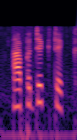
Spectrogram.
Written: apodictic

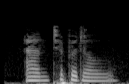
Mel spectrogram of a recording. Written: antipodal

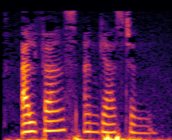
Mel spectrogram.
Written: alphonse and gaston

